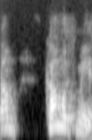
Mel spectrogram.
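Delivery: high, grating Southern drawl. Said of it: "that Southern drawl accent".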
